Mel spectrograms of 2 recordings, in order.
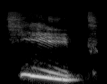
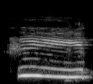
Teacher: у слові кіт перший звук М'який приголосний А у слові кит перший звук твердий приголосний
